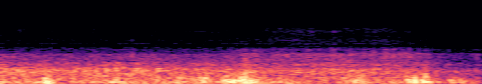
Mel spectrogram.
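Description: Wind buffeting an outdoor microphone: an uneven low rumble with irregular gusts.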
